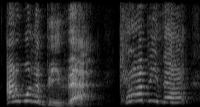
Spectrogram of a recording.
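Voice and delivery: thrilled at the idea, falsetto; high squeal. Real, not acted. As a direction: squeak it out with delight. Excited squeal.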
